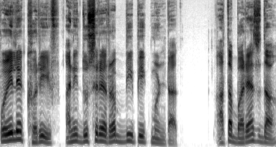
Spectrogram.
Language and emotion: Goan Konkani, neutral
